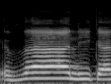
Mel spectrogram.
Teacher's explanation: ذال کو ادا کرتے ہوئے بھی زبان دانتوں کے درمیان میں رکھی جائے گی۔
